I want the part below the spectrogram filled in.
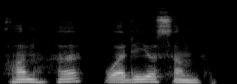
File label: civ male heal, napatan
